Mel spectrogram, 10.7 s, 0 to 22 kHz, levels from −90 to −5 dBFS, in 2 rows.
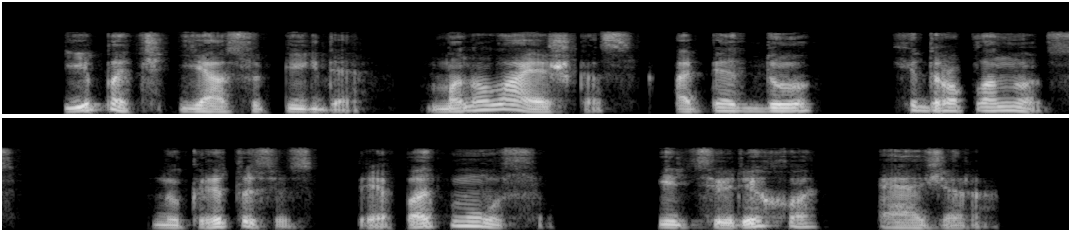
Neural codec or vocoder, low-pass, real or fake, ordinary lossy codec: codec, 16 kHz, 16 kbps, FunCodec, trained on Chinese and English, 50 frames a second; 7.2 kHz; fake; AAC, 48 kbps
